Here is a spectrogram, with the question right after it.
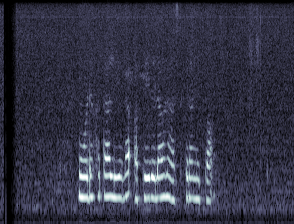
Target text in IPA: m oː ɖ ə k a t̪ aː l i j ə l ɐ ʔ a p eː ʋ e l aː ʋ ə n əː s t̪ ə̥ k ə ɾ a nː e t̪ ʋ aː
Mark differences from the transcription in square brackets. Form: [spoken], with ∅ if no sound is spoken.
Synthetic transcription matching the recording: m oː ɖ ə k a t̪ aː l i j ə l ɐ ʔ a p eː ʋ e l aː ʋ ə n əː s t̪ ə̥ k ə ɾ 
